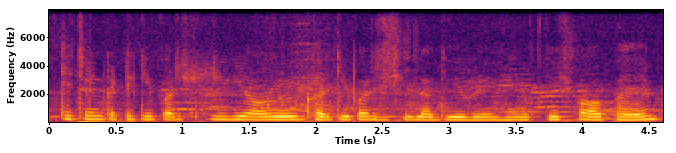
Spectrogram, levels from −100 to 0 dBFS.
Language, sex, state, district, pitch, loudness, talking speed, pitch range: Hindi, female, Maharashtra, Washim, 210 Hz, -15 LUFS, 180 wpm, 200-220 Hz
